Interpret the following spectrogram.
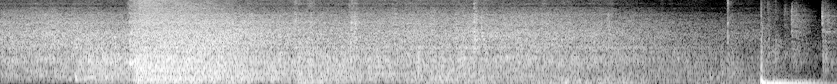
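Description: A rush of noise that swells and breaks into a loud crash-like burst less than a second in, then fades slowly over a few seconds, fitting a crash-test vehicle striking a barrier. Drum-led music starts near the end.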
